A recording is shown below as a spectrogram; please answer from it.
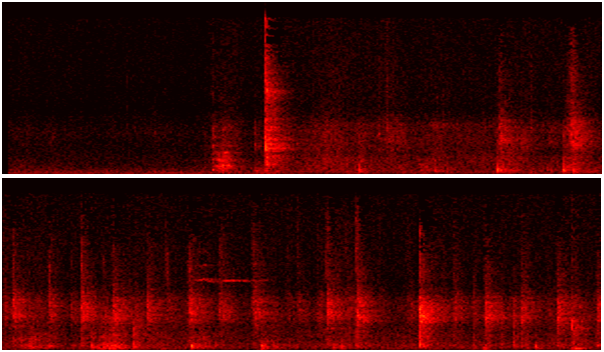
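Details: No animal voice is heard, only soft crunching footsteps and scuffing in snow over quiet background hiss.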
